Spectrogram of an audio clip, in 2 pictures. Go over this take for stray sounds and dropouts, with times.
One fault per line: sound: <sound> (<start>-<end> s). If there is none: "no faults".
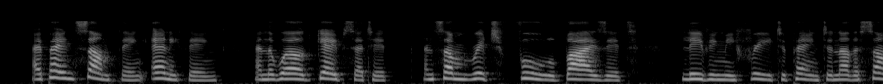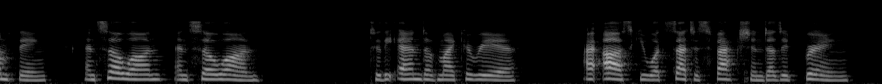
no faults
